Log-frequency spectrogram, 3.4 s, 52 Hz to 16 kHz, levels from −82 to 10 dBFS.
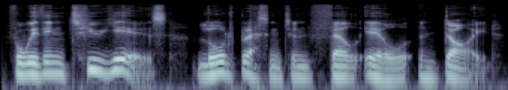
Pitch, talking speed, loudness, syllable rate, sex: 130 Hz, 175 wpm, -18 LUFS, 4.3 syllables/s, male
